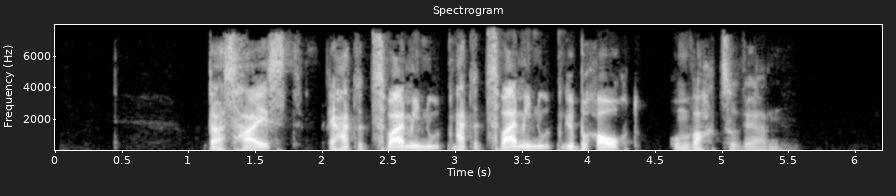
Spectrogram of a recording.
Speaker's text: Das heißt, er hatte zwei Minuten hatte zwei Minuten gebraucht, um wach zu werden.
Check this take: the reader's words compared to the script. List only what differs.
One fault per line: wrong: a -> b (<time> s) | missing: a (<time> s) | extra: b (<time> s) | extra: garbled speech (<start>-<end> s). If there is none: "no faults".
no faults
